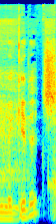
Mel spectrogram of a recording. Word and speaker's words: Ngetich: Ngetich? Yeah, Ngetich.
